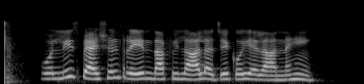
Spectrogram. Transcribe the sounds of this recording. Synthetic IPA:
hoːliːspɛːʃəlʈɾeːnd̪aːfɪlɦaːləd͡ʒeːkoːiːɛːlaːnːəɦĩː

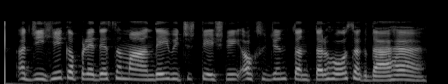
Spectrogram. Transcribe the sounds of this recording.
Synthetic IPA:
əd͡ʒiːɦiːkəpɽeːd̪eːsəmaːnd̪eːʋɪt͡ʃsʈeːʃəniːʔɔːksiːd͡ʒənt̪ənt̪əɾɦoːsəkd̪aːɦɛː

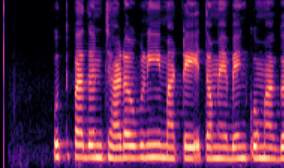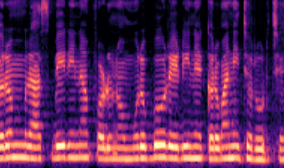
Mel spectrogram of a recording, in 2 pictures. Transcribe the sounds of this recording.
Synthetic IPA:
ʊt̪pad̪ənd͡ʒaɽəʋɳimaʈet̪əmebɛ̃ŋkomãɡəɾəmɾasbejɾinafəɭnomuɾəboɾeɽinekəɾʋanid͡ʒəɾuɾt͡ʃʰe

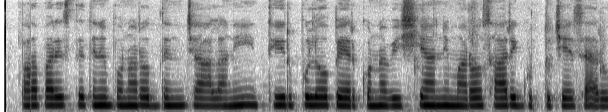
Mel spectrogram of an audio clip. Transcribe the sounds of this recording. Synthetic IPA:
pɐɐpɐɾist̪ʰit̪inipunɐɾud̪iɲt͡ʃaːlɐnit̪iːɾpulo̞ːpe̞ːɾkunːɐʋiʂɐjaːnːimɐɾo̞ːsaːɾiɡuɾt̪ut͡ʃeːʃaːɾu

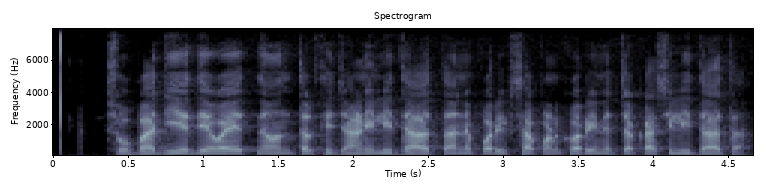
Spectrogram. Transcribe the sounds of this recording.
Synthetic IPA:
sobʱad͡ʒied̪eʋaet̪neənt̪əɾt̪ʰid͡ʒaɽ̃ilid̪ʱaɦət̪aənepəɾikʃapəɳkəɾinet͡ʃəkasilid̪ʱaɦət̪a

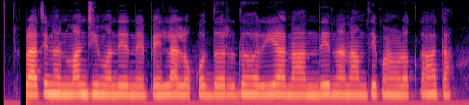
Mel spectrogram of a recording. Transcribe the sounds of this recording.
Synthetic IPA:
pɾat͡ʃinɦənmand͡ʒimənd̪iɾnepəɦɛlalokod̪əɾd̪əɦəɾjanand̪iɾnanamt̪ʰipəɳəɭəkt̪aɦət̪a

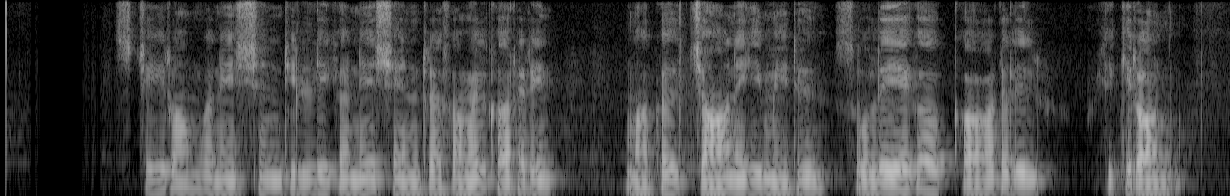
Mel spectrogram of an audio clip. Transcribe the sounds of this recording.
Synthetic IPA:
sʈiːɾaːmɡɐneːʂɐnɖɪlːiɡɐneːʂɛndrɐsɐmɐlkaːɾɐɾɪn | mɐɣɐɭt͡ʃaːnɐɣɐmiːðɯsʊleːɣaːkaːɽɐlɪl | ʋɪɭɪkːɪraːn

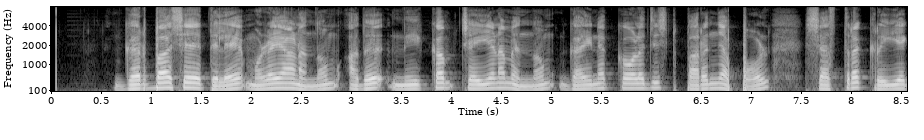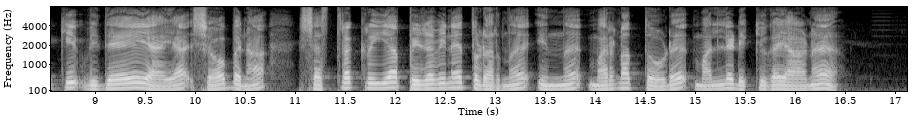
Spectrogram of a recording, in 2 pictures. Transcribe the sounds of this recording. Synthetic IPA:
ɡerbaːɕɐjɐt̪ːile̞muɻɐjaːɳe̞nːumɐðɨniːkːɐmt͡ɕe̞jːɐɳɐme̞nːumɡɐjnɐkːo̞ːɭɐd͡ʑisʈɨ̥pɐrɐɲːɐpːo̞ːɭɕɐst̪rɐkrijekʲːɨʋid̪eːjɐjaːjɐɕo̞ːbɐnɐ | ɕɐst̪rɐkriːjɐpiɻɐʋine̞t̪uɽɐrnːɨʔinːɨmɐɾɐɳɐt̪ːo̞ːɽɨmɐlːeɽikʲːuɣɐjaːɳɨ

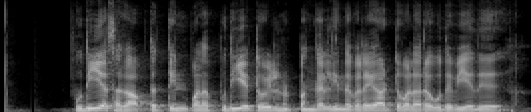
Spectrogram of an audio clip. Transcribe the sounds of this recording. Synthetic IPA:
pʊðɪjɐsɐɣaːp̚t̪ɐt̪ːɪnpɐlɐpʊðɪjɐt̪ɔjɪlnʊʈ̚pɐŋɡɐɭɪnd̪ɐʋɪlɐjaːʈːɯʋɐɭɐɾɐʊðɐʋɪjɐðɯ

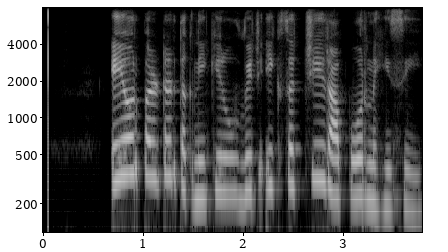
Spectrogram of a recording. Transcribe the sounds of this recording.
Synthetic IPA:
eːɔːɾpəɾʈəɾt̪əkniːkːiɾuːpʋɪt͡ʃɪksətːʃiɾaːpoːɾnəɦĩsiː

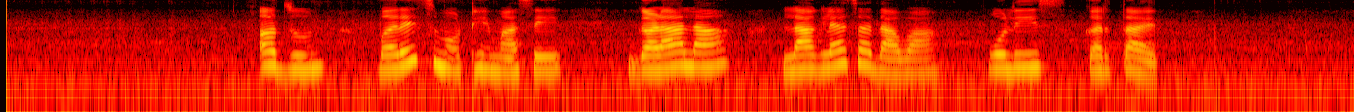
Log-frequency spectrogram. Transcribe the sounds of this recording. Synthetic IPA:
əd͡zuːn | bəɾet͡smoʈʰemase | ɡəɭala | laɡljat͡sad̪aʋa | poliːs | kəɾt̪ajet̪̚

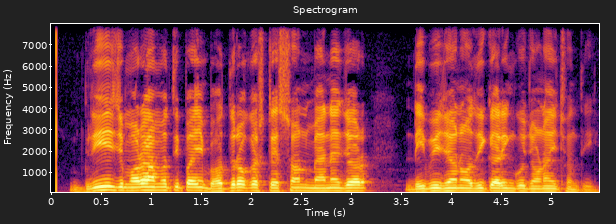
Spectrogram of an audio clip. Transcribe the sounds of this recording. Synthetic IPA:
bɾid͡ʒmɔɾamɔt̪ipaĩbʱɔd̪ɾɔkɔsʈesɔnmjaned͡ʒɔɾ | ɖibʱid͡ʒʱɔnɔd̪ʱikaɾiŋkud͡ʒɔɽ̃ajt͡ʃʰɔnt̪i

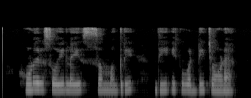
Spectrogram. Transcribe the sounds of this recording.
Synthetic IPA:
hʊɳɾəsoːiːləiːsəməɡɾiː | d̪iːʔɪkʋəɖːiːt͡ʃɔːɳɛː

